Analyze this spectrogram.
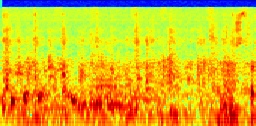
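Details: Young racing pigeons in their loft, nervous after being startled while starting to fly; low soft cooing notes repeat through the short recording, with room echo.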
